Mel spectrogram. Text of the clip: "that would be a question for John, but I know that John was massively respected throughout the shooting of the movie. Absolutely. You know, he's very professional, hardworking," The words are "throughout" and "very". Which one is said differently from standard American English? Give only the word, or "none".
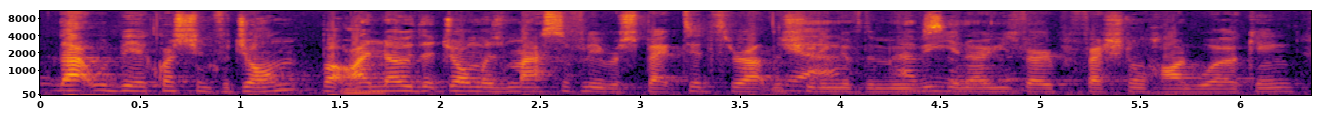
none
